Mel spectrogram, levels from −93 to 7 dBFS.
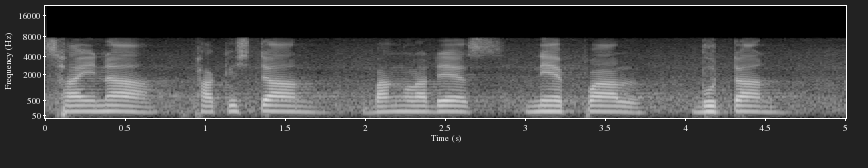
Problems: constant background noise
